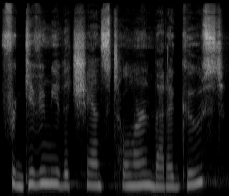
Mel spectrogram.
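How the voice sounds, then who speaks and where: A woman voicing a calm, reflective female perfumer in a video game, speaking in a soft, thoughtful, measured way. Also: a little high, faint music behind, natural voice. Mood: grateful. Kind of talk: game voice acting.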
